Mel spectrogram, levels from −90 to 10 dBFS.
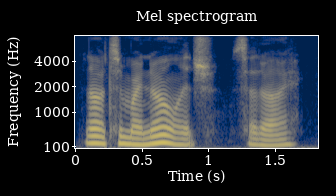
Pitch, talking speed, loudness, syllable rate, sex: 165 Hz, 195 wpm, -17 LUFS, 5.4 syllables/s, female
